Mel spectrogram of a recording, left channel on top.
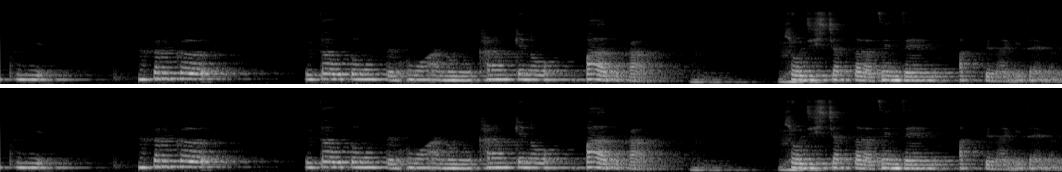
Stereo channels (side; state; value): both; identical; correlation 1.00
